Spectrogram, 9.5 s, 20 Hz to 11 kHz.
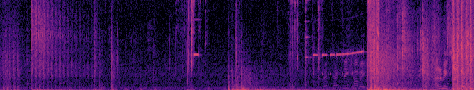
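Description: Gunfire in the video game Call of Duty Black Ops 6, sharp shots and bursts with loud stretches of firing and in-game sounds, heard close amid game audio and voices.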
